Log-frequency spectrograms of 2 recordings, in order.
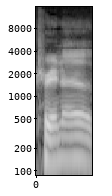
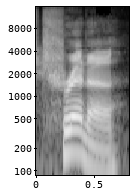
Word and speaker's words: Trina: I want you to I want you to set the record straight for them right now that it's Trina, not Trina.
